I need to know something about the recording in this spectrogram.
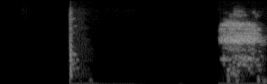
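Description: Near silence in a pause of a recorded voice-over: a single short click about half a second in, then a faint breath just before the voice resumes.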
